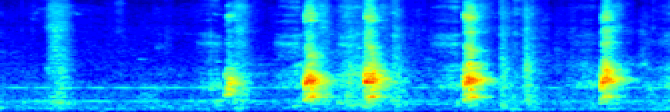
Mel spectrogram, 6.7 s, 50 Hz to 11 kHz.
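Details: Cream-coloured male French Bulldog puppies, three of them, born 12 April 2023, indoors: a series of short high yelps and squeaks, about six bursts spaced roughly a second apart, with a faint steady hum behind.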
